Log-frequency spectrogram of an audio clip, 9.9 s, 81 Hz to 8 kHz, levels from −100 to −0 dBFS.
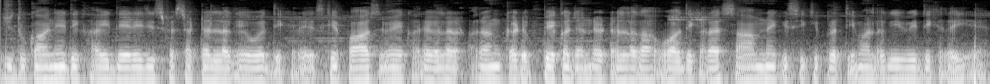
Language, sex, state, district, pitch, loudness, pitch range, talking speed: Hindi, male, Uttar Pradesh, Muzaffarnagar, 100 Hz, -15 LUFS, 100-105 Hz, 220 wpm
